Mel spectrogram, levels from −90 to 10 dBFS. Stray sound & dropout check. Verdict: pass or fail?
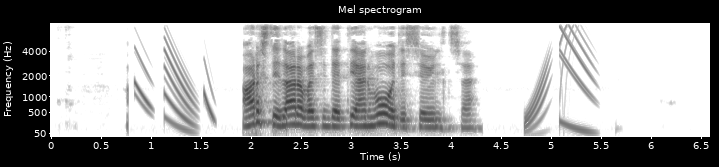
fail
